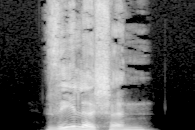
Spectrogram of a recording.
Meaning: inflection of seelisch: 1. strong genitive masculine/neuter singular 2. weak/mixed genitive/dative all-gender singular 3. strong/weak/mixed accusative masculine singular 4. strong dative plural
- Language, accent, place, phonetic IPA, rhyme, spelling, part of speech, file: German, Germany, Berlin, [ˈzeːlɪʃn̩], -eːlɪʃn̩, seelischen, adjective, De-seelischen.ogg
